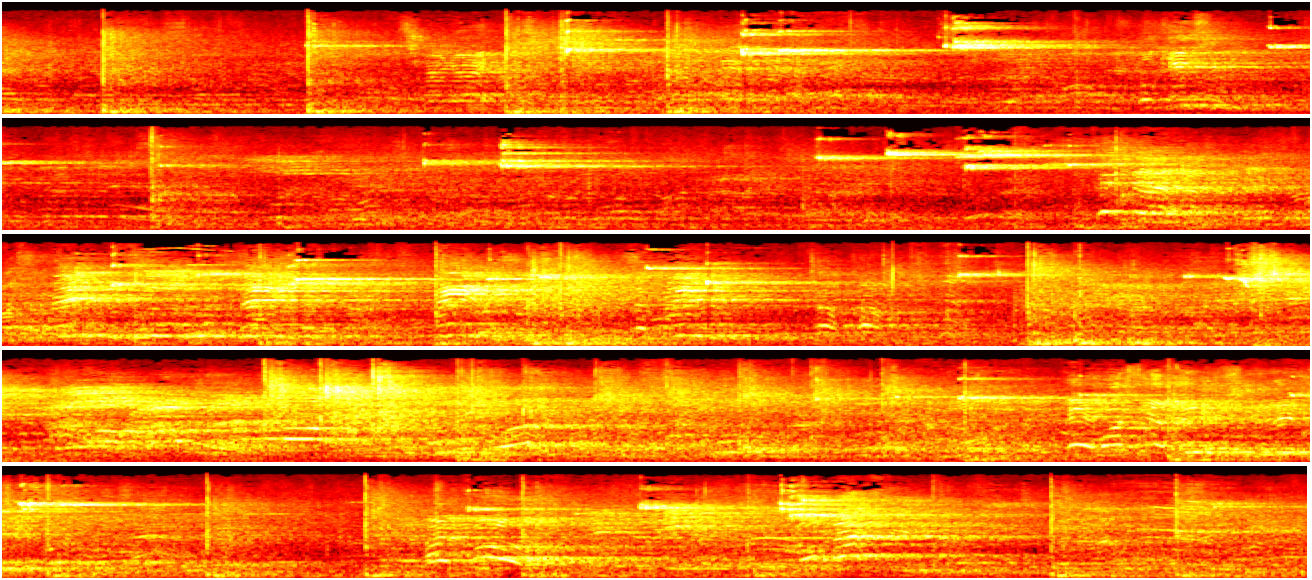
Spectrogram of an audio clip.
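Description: A basketball dribbled on a hardwood court amid short high sneaker squeaks and indistinct shouting from players, all echoing in a large gymnasium. The voices are louder from about halfway through.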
